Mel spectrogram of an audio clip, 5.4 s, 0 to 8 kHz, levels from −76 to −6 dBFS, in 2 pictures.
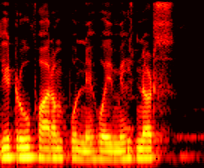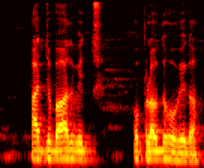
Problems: none marked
